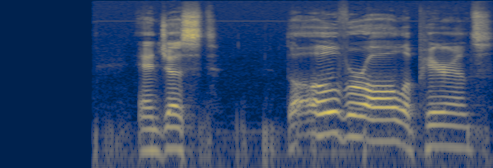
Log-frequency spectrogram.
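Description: A middle-aged man speaks close into a handheld microphone.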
